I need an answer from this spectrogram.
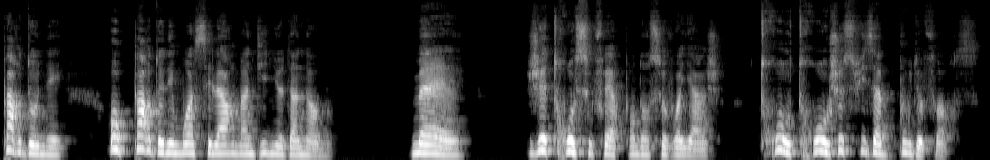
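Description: A woman's voice: mid-range voice, animated, slow. A woman voicing an emotional young exiled prince who speaks in fervent, tearful outbursts, in a storybook reading. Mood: overwhelmed.

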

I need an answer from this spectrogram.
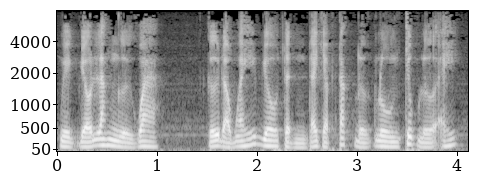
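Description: A man narrating a story aloud with a steady, expressive reading style. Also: on the low side, fast.

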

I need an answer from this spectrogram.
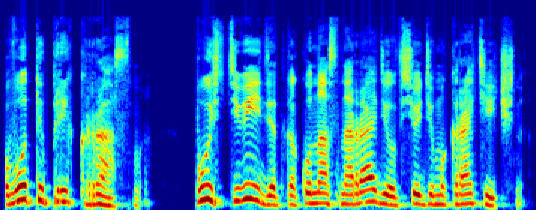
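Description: Woman voicing a stern older male editor, cold and commanding, lower and loud, dry close sound. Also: lively intonation, moderate pace, no echo. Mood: scornful. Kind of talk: audiobook character voice.

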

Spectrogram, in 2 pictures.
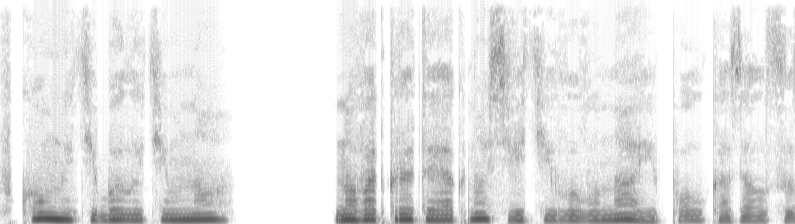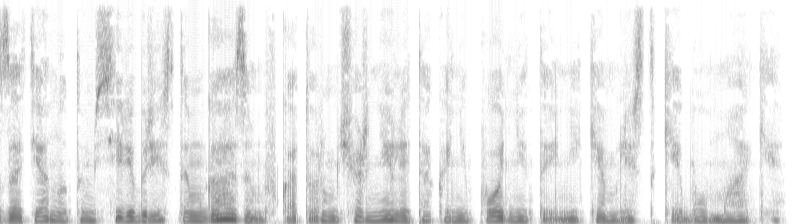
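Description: A woman reading a novel aloud as narrator, in a quiet, subdued manner. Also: low-pitched, steady tone, moderate pace, breathy edge, no room sound. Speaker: audiobook reader. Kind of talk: literary narration.

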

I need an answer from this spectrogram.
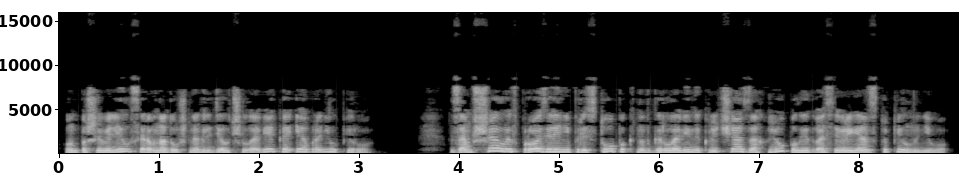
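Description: Man, audiobook narrator, measured reading, high-pitched, dull lo-fi sound. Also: lively intonation. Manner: measured, descriptive, plays every character.

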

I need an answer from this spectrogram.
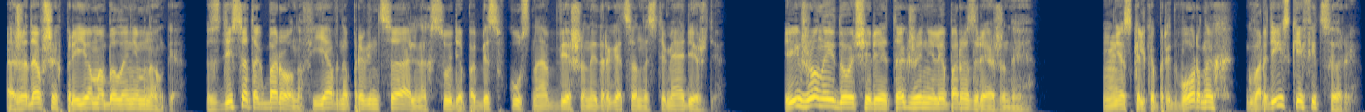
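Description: A man's voice: expressive, normal speed, no echo, clean studio sound. A man reading an audiobook aloud, narrating the story and voicing its characters in turn by lifting his voice for their lines. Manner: shifts pitch up for dialogue characters.

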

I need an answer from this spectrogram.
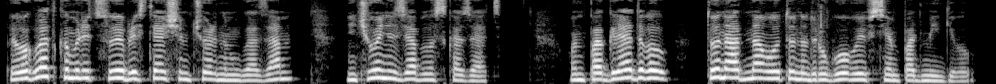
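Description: A woman narrating literary prose at an even, measured pace. Her voice is fairly high. It is recorded close and dry, with no room echo. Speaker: audiobook narrator.

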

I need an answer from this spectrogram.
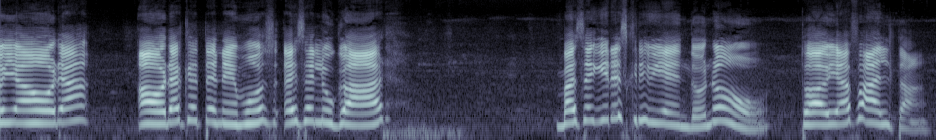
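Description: Woman, workshop facilitator, high bright voice, chatty and self-amused, outdoors on a handheld mic. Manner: chatty, repeats instructions, laughs at herself. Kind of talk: guiding a group writing exercise. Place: outdoor park. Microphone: handheld mic, often held away.

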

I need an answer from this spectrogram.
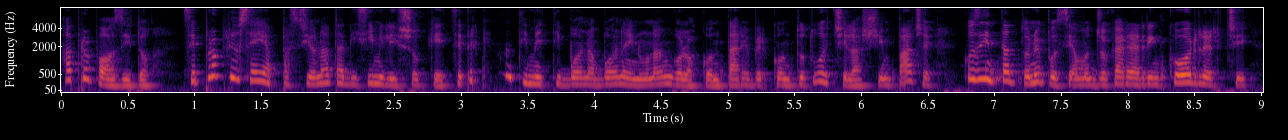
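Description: A woman voicing a cheeky, boastful young girl with a brash, excitable manner, in a storybook reading. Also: quick pace, few pauses, close to an everyday voice. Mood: indignant. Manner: brash, excitable, high and lively.

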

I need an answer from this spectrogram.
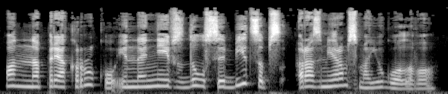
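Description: A woman narrating a first-person fantasy novel in a steady storytelling manner. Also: on the high side, normal speed, dry recording, clean studio sound. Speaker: audiobook narrator.

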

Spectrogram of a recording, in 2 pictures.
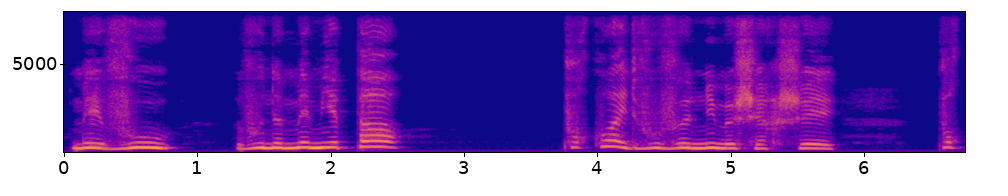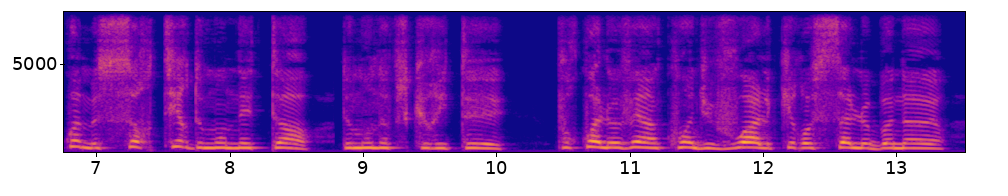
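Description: A woman's voice: a little high, level tone, slow, hardly any pauses. A woman voicing a heartbroken young wife, under eighteen, who pleads tearfully with her husband. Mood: pleading.

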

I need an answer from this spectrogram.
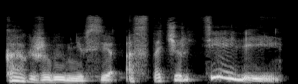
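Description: A man's voice: medium pitch, huge pitch swings, takes it slowly, creaky, darkish tone, breathy edge, exaggerated voice. A man reading aloud, voicing a departing cameraman who jokes with forced bravado. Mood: mocking. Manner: ironic, blustering. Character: cameraman leaving his job, joking, defiant.

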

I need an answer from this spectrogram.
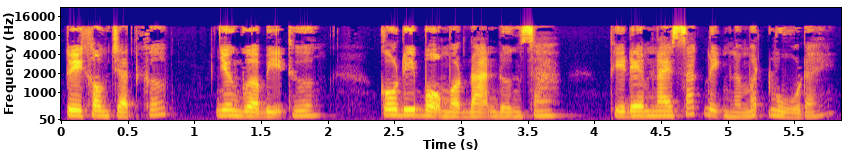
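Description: A woman's voice: low-pitched, fairly even intonation, moderate pace, warm tone, lightly acted. A woman voicing a helpful young man stranger who speaks in a plain, reassuring way. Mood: calm.

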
